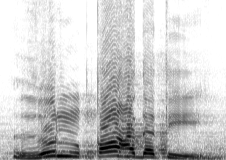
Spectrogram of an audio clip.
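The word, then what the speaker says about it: ذو القعدة: সাথে সম্পৃক্ত শাওয়াল শাওয়াল জুল কাদাতি জুল কাদাতি যেটা বলি উচ্চারণ এভাবেই জুল কাদা জুল কাদা জুল কাদা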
